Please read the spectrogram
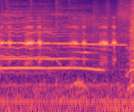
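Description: Frogs croak in a loud, steady rhythmic chorus of repeated pulses, layered over a constant droning tone, with no voices present.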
